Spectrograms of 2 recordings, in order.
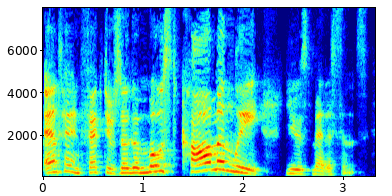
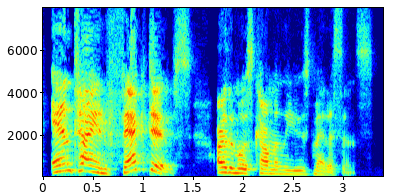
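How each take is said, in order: First: The emphasis falls on most commonly. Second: The emphasis falls on anti-infectives. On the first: How often they are used matters most. "Maybe the most commonly is the most important part" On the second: The type of drug matters most. "If the most important words in this sentence are the anti-infectives, then you can emphasize them"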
